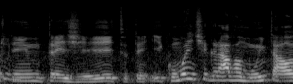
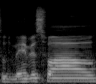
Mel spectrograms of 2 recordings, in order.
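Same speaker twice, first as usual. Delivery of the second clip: calm, easy, relaxed, laid-back tone; 2 semitones lower than usual. Showing the calmer voice [name] has: calm [name] voice. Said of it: "aquela voz mais assim, mais calma".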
